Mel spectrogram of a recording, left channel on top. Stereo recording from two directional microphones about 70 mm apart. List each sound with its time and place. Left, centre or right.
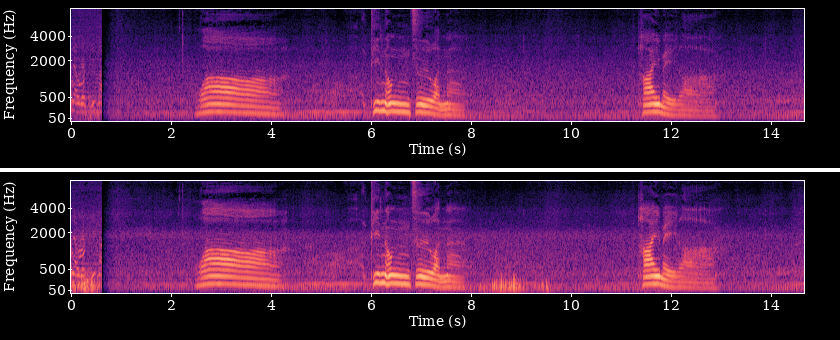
0.0 s vehicle: centre
2.6 s a sound: right
5.8 s speech: right
6.8 s speech: right
11.3 s speech: centre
